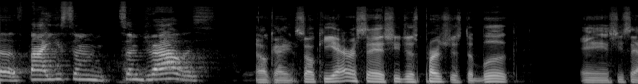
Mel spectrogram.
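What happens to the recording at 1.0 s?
Nothing goes wrong at 1.0 s; the speech carries on cleanly through that moment with no dropout, click or distortion.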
